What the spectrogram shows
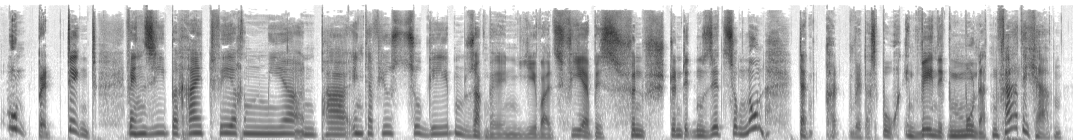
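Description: A man's voice: mid-range voice, wildly swooping pitch, moderate pace, hardly any pauses, no echo, clean studio sound. A man voicing a pushy, fawning middle-aged male author with an eager, salesmanlike manner.

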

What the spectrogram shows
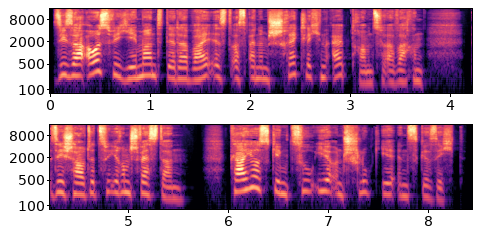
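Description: A woman narrating a novel in first person, measured and dramatic, close to the mic. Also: medium pitch, no room sound. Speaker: audiobook narrator.

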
